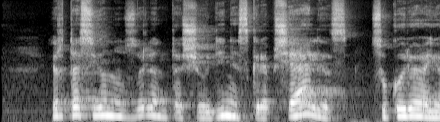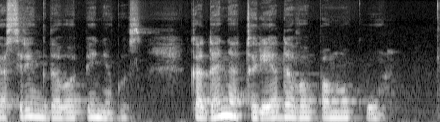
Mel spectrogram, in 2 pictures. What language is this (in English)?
Lithuanian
